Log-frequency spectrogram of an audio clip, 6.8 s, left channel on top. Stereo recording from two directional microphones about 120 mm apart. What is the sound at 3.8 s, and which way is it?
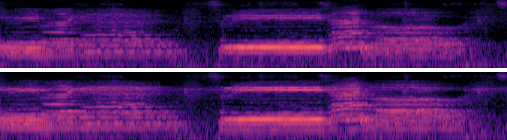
A capella, 20° left (ahead or behind).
